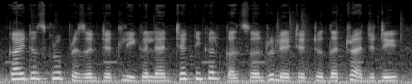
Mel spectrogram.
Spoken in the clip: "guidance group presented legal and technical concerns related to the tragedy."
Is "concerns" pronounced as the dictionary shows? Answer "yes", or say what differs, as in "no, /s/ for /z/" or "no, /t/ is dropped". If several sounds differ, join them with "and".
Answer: no, /z/ is dropped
